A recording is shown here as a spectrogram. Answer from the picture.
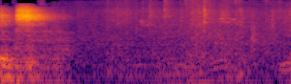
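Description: A short hiss right at the start, then quiet with a faint, low bird call about halfway through.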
